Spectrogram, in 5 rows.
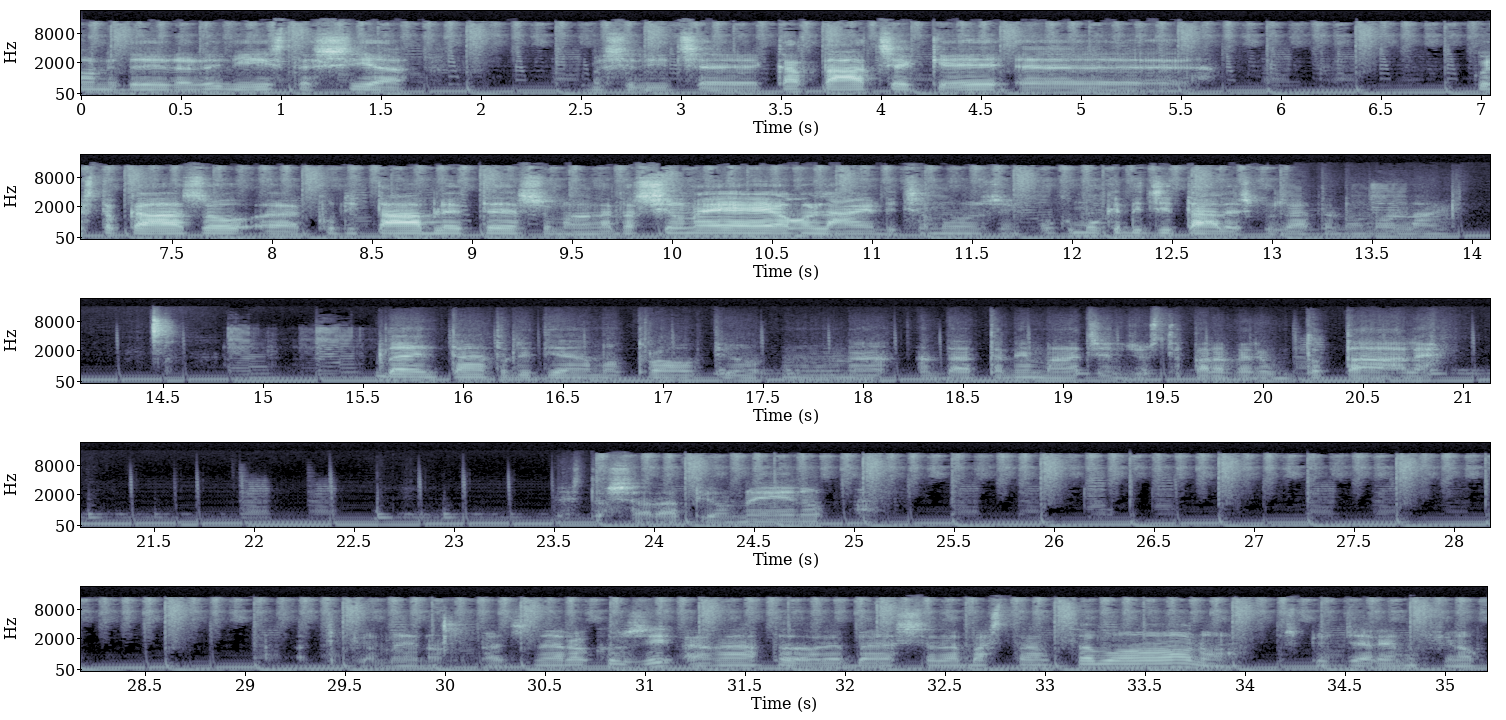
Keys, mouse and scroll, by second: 1.4-3.6 drag, 16.9 click, 18.2 click, 21.9-23.7 drag, 25.9 click, 28.1-29.3 ctrl+drag, 31.0 click, 33.1-34.5 drag.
